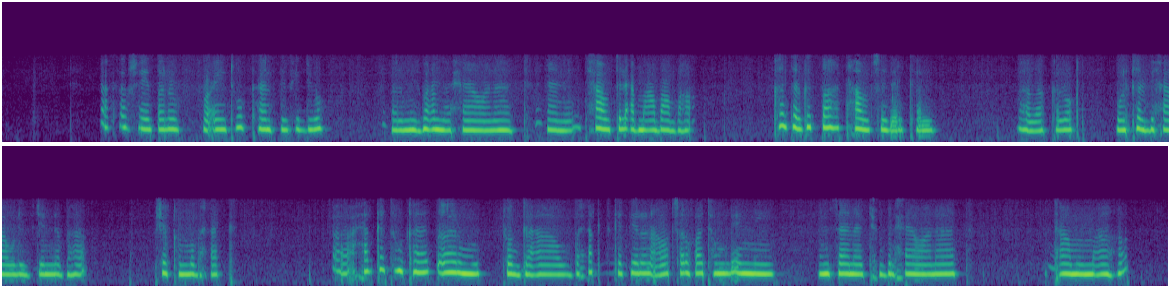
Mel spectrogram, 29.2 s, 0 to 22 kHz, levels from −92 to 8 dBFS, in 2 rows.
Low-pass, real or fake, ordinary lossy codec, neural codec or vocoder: 5.4 kHz; real; none; none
